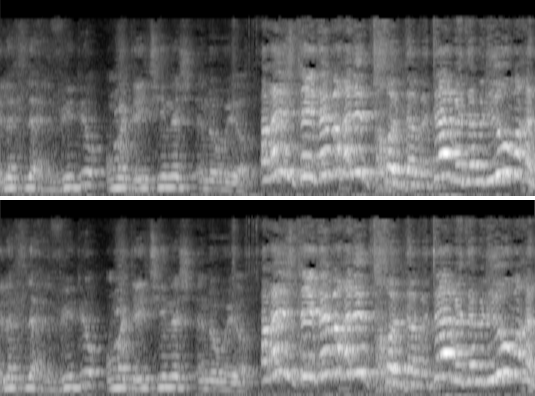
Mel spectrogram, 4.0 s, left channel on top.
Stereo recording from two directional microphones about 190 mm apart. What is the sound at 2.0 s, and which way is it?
A woman's voice, 55° left (ahead or behind).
